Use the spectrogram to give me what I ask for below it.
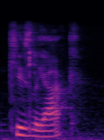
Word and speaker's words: Kislyak: Well, he ignored questions about what exactly he told Russian Foreign Minister Sergei Lavrov and Ambassador Sergei Kislyak.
